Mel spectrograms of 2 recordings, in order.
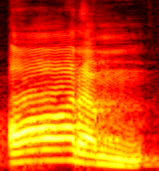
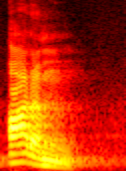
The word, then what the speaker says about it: autumn: Olha que pronúncia legal: autumn, autumn, autumn.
